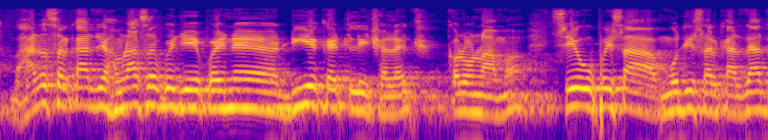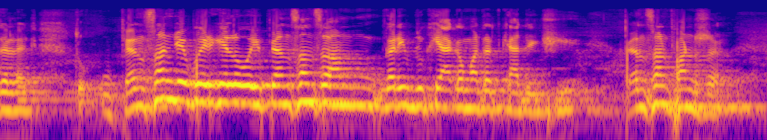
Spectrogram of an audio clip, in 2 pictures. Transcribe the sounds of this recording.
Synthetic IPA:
bʱaɾət̪səɾkaɾd͡ʒeɦəmɾasəb̚ʱked͡ʒepəɦineɖiekəʈ̪let͡ʃʰəlɛt͡ʃʰ | koɾonamḛ | seopəjsamod̪isəɾkaɾd̪ad̪elə̰t͡ʃ̪ʰ | t̪ɔ̰ | upensənd͡ʒebəʈɡeloɦipensənsə̃ɦəmɡəɾib̚d̪ukʰijakeməd̪əd̪kjad̪ɛt͡ʃʰiɛ | pensənpʰəɳɖsə̰̃

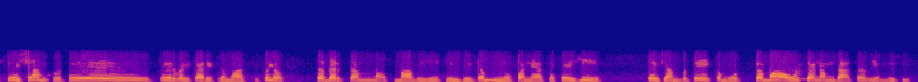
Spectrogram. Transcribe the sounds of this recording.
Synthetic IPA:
t̪eːʃaːmkɾut̪eːpeːɾʋɐlkaːɾjɐkɾɐmɐaːst̪ikɐlu | sɐd̪ɐɾt̪ɐmɐsmaːbiɦikint̪it̪ɐmupɐnjaːsɐkɐjɦi | t̪eːʃaːmkɾut̪eːkɐmut̪ːɐmɐːwt̪ɐɳɐmd̪aːt̪ɐʋjɐmit̪i

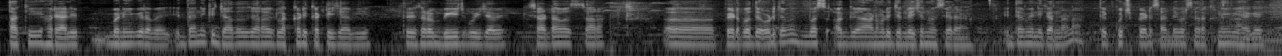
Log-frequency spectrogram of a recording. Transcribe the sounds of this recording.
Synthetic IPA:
t̪aːkɪɦəɾjaːliːbəniːʋiːɾəʋeːɪd̪ːãːnĩːkɪd͡ʒjaːd̪aːt̪ːzaːɾaːləkːaːɽiːkəʈːiːd͡ʒaːʋiːɛː | t̪esəɾbiːd͡ʒboːiːd͡ʒaːʋeːkɪ̥saːɖaːbəssaːɾaː | peːʈpəd̪eːʊɽd͡ʒaːʋeːbəsəɡeːaːɳʋəːɾiːd͡ʒənɾeːʃənʋəseːɾɛːɳ | ɪ̰d̪ːãːʋiːnĩːkəɾnaːnaːt̪eːkʊt͡ʃʰpeːʈsaːɖeːʋəɾseɾəkʰneːʋiːɦɛːɡeː

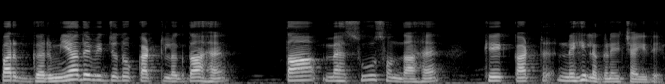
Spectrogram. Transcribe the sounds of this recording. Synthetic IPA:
pəɾɡəɾmijãːd̪eːʋɪt͡ʃd͡ʒəd̪õːkəʈləɡd̪aːɦɛː | t̪ãːmɛɦsuːsɦõːnd̪aːɦɛː | kɪkəʈnəɦĩːləɡɳeːt͡ʃaːiːd̪ḛː

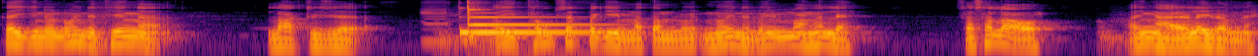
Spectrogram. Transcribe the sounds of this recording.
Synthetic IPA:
kɐjɡinonojnɐtʰeŋnɐ̰ | lak̚tɾize | ɐjtʰɐw̚sɐt̚pɐɡimɐtɐmnojnɐlojnmaŋhɐlːe | sasalaɔ | ɐ̰jŋajɾɐlɐjɾɐmne

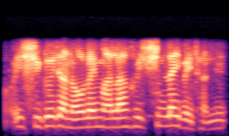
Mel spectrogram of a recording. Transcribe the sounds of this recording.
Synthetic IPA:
ɯ̰jsiɡɯzanawlajmalaɦɯjsʰinlajbajtʰane

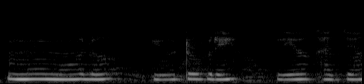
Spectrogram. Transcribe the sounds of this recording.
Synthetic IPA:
mũmuɾo | juʈjubɾepɾijɔkʰad͡ʒjɔ

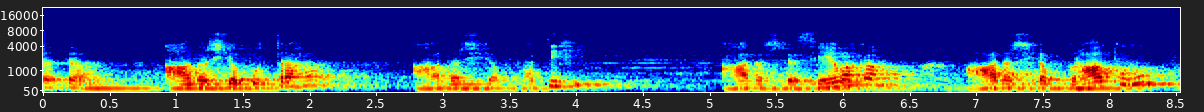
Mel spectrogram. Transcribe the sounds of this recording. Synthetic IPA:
ɐt̪ɾɐaːd̪ɐɾʃjɐput̪ɾɐɦɐ̆ | aːd̪ɐɾʃjɐpɐt̪iɦi | aːd̪ɐɾʃjɐseːʋɐkɐɦɐ̆aːd̪ɐɾʃjɐbɾaːt̪uɦu

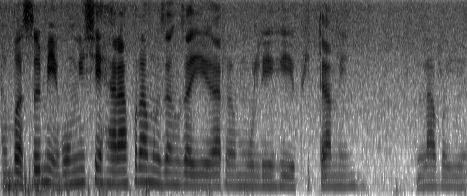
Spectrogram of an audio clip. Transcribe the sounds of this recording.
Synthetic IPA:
basɯmeɡɔŋniseɦaɾapʰɯɾamɯzaŋzajɯaɾɯmuliɦɯjɯpʰitamin | labajɯ

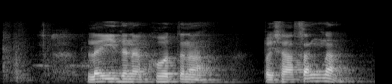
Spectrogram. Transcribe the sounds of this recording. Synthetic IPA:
lɐjd̪ɐnɐkʰot̪ːɐnɐ | pɐjsasɐŋ̚nɐ

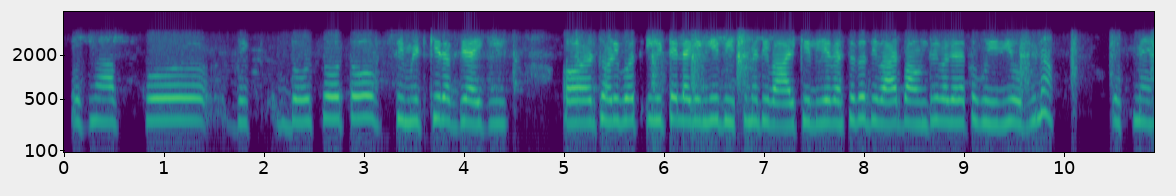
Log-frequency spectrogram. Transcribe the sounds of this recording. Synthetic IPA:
ʊsmẽaːp̚ | ko | d̪eːkʰd̪oːsɔt̪osɪmɪʈkiɾɐk̚ʰd͡ʒaːeːɡi | ɔːɾt̪ʰoːɽibɔːt̪iːʈẽlɐɡẽːŋɡibiːt͡ʃmẽd̪iːʋaːɾkelieʋɛːset̪̬od̪iʋaːɾbaːʊ̃ɳɖɾiʋɐɡɛːɾat̪oɦʊibʱiɦoːɡina | ʊsmẽ

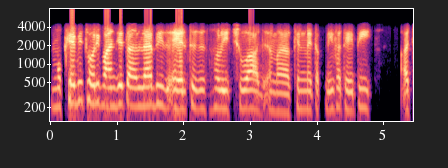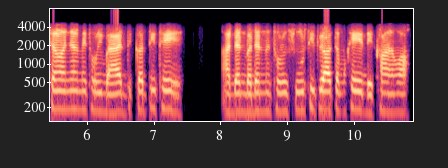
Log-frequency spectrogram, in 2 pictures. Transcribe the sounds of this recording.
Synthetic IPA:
mũːkʰebɪt̪ʰoːɾipɐ̃ɦɪ̃ɲd͡ʑet̪əlaːɪbɪɦɛlt̪ʰt̪ʰoːɽiɪt͡ɕʰuaːkʰɪn̆mẽt̪ɐkliːft̪ʰet̪ʰi | ɐ̰t͡ɕəɽ̃ʋɐɲəɽ̃mẽt̪ʰoːɽiɓaːɦɪɾd̪ɪkːət̪ːit̪ʰeː | ɐ̰ɗʱənɪ̆bɐɗʱənɪ̆mẽt̪ʰoːɽosuːɾt̪ʰipijoaːt̪ɐmũːkʰeɗ̪eːkʰaːɽ̃aː

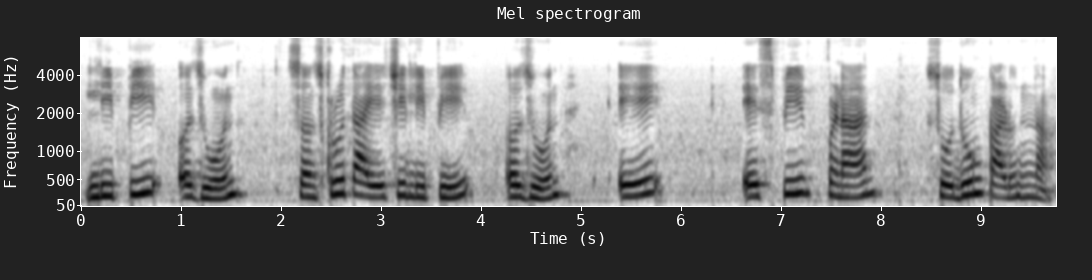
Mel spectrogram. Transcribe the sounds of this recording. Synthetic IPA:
lipiəd͡zuːn | sə̃w̃skɾut̪ajet͡ɕilipi | əd͡zuːne | espipɳan | sod̪uːŋkkaɽunːa

